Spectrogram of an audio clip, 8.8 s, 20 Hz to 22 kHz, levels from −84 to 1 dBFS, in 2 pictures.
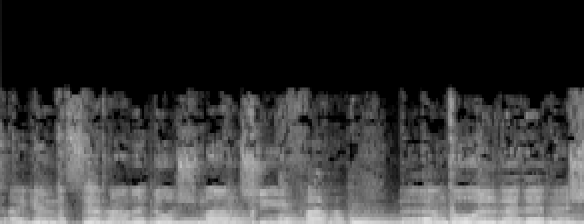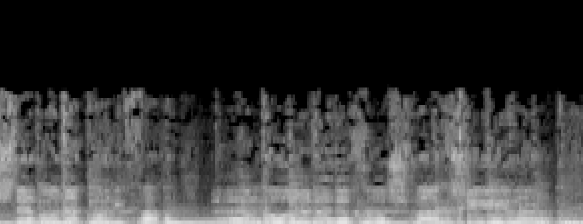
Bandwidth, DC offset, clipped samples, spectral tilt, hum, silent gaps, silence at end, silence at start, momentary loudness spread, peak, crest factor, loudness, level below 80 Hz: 13.5 kHz; 0.2%; under 0.1%; -5 dB/octave; none; none; 0 s; 0 s; 4 LU; -2 dBFS; 14 dB; -15 LUFS; -38 dBFS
